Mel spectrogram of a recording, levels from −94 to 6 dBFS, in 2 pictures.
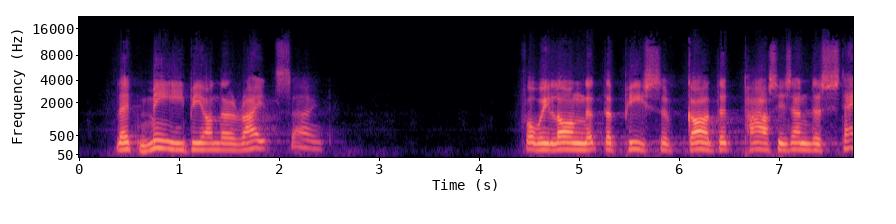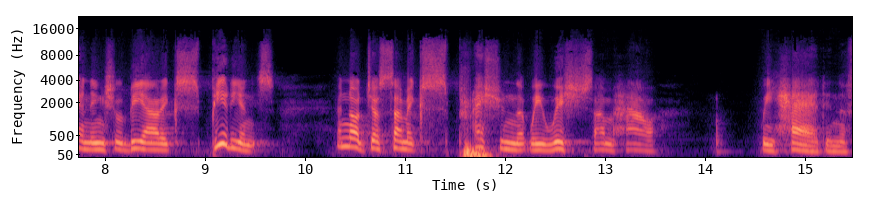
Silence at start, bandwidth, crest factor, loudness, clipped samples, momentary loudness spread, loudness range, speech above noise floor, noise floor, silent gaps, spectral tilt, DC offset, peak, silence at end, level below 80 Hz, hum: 0.35 s; 12.5 kHz; 20 dB; -21 LUFS; under 0.1%; 13 LU; 4 LU; 57 dB; -78 dBFS; none; -5.5 dB/octave; under 0.1%; -2 dBFS; 0 s; -38 dBFS; none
